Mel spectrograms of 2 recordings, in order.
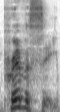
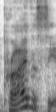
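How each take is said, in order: First: The first vowel is short. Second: The first vowel is long. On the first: "So it should be privacy" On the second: "we say privacy in most cases in America"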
